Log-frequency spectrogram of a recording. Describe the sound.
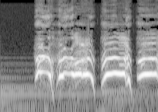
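A person lets out four loud, strained screams from deep inside the throat in quick succession, each a sustained guttural bellow with brief breaks between them.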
